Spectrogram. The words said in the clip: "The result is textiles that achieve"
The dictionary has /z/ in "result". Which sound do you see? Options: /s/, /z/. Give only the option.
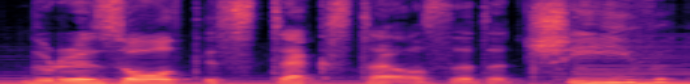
/z/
